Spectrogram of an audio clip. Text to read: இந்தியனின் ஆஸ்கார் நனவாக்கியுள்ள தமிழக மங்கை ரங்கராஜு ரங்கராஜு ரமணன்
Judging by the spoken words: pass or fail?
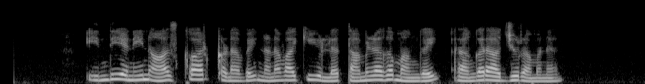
fail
